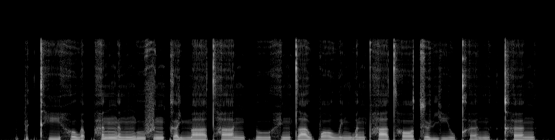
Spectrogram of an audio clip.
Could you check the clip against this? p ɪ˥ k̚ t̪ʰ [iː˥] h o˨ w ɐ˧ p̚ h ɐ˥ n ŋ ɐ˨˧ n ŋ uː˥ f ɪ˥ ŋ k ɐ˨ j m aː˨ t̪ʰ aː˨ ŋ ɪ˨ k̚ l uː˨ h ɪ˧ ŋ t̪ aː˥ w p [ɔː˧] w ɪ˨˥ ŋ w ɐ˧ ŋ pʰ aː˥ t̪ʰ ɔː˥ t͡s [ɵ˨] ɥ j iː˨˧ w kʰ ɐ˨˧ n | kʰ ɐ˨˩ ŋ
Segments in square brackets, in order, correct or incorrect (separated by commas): incorrect, correct, incorrect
